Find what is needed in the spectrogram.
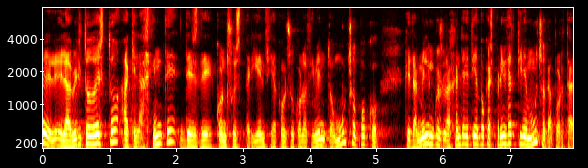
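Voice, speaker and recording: Talking fairly quickly, a man with a fairly high pitch makes very wide pitch swings. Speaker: podcast co-host. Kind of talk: casual chat.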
